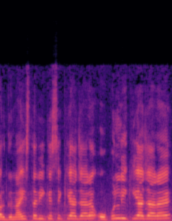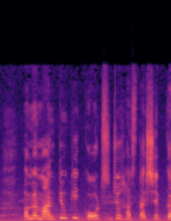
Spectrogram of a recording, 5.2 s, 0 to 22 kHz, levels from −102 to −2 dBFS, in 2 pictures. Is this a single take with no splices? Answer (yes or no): yes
